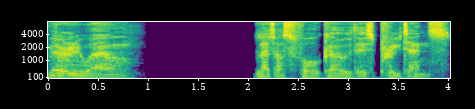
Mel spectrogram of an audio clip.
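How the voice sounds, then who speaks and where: A man puts on a raspy character voice. He talks at a fairly slow pace and a fairly low pitch. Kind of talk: formal, archaic. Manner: formal and ominous.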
